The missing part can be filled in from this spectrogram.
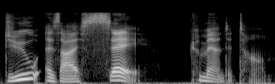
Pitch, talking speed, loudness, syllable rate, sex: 165 Hz, 130 wpm, -17 LUFS, 3.5 syllables/s, female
